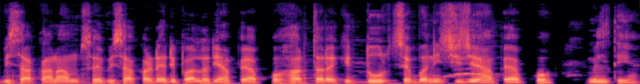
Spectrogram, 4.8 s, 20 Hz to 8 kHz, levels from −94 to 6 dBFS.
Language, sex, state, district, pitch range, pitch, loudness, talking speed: Hindi, male, Uttar Pradesh, Gorakhpur, 100-115 Hz, 110 Hz, -16 LUFS, 235 wpm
